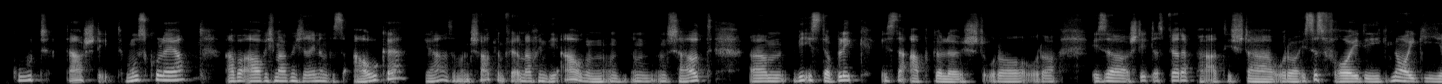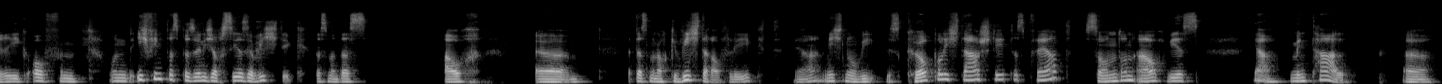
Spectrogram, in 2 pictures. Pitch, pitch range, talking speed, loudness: 150 Hz, 130-180 Hz, 175 wpm, -26 LUFS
